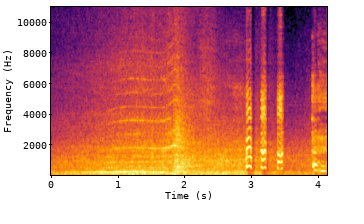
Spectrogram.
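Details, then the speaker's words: BMW 335i wagon swapped to N54, first drive on stage two tune, windows down; high thin whistle rising with boost like blowing on grass; owner suspects a loose coupler or boost leak, unconfirmed. "i hope you guys can hear that it's like someone's blowing you know if you blow like on a piece of grass you can make it whistle that's exactly what it sounds like right now or like a whoopee cushion a really high-pitched whoopee cushion"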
